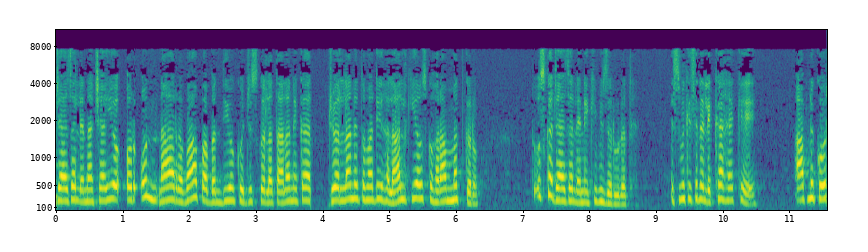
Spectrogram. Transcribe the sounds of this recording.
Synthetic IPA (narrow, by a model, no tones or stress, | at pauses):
d͡ʒaːɪzaleːnat͡ʃaːɦieɔːɾʊnnaːɾɐʋaːpaːbə̃nd̪ijõkod͡ʒɪskoɐlːaɦt̪aːlanekɐɦa | d͡ʒoːɐlːaɦnet̪ʊm̤aːɾiɦɐlaːlkijaʊskoɦɐɾaːmːɐt̪kɐɾoː | t̪oʊskad͡ʒaːɪzaleːnekibʱizɐɾuːɾət̪ɦɛ̥ | ɪsmẽkɪsinelɪkʰːaɦɛke | aːpnekoː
